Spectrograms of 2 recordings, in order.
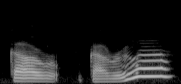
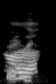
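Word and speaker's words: Gaura: Goua. It's g a u r a gar. How do you say it? Gar, I believe.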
